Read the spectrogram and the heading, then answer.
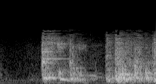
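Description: A door is forced open with a final blow: two loud, harsh bursts of cracking and grinding noise, the second following the first after a brief dip, with no voices.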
